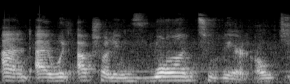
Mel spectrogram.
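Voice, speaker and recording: A woman with a Jamaican accent, amid noticeable background noise. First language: Jamaican Patois. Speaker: crochet vlogger. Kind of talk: casual vlog talk.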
